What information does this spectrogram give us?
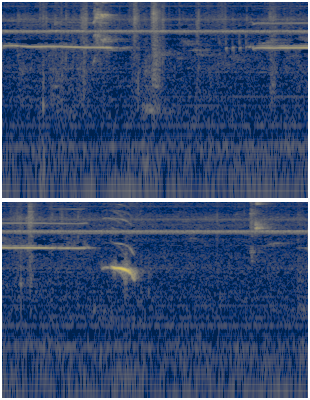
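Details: Common iora (local name sirtu, cito or sirdum) giving two long, drawn-out, even whistles about a second apart, ending with a loud sharp downslurred note. A faint constant electronic tone sits in the background.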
